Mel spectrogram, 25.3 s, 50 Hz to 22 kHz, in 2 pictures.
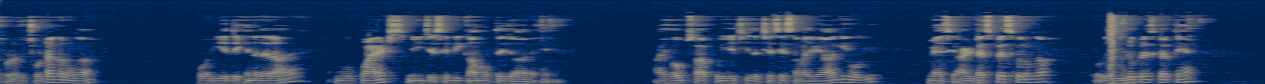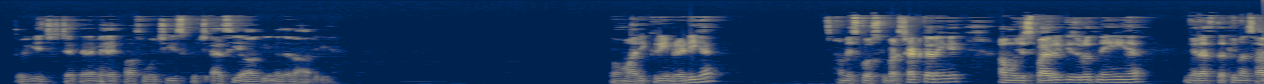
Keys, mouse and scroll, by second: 5.9-8.5 scroll up 7, 10.0 alt+s, 12.6-13.3 scroll down 3, 13.3-16.3 middle drag, 19.3-20.3 scroll down 5, 20.3-23.3 scroll up 2, 24.5-25.2 drag.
